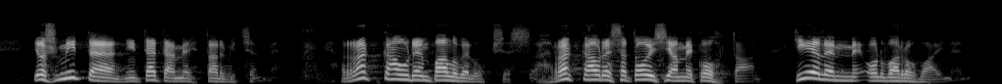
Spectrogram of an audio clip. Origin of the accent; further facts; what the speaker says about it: Ostrobothnia, Finland; meillä Pohjanmaalla sanotaan vain gruppi.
